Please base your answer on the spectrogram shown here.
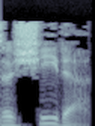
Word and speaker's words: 明日: Likewise, ming tomorrow is Jukujikan, and read neither as akari no hi, the kuniomi of the characters, nor menichi, the aniomi of the characters, nor any combination thereof. Instead it is read as ashida, a native multisyllabic Japanese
